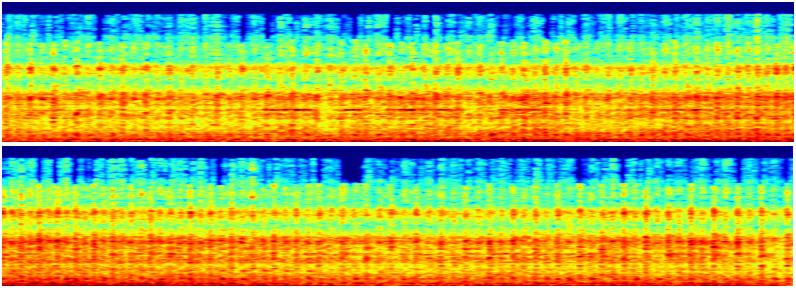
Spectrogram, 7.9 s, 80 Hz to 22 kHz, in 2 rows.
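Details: 1974 Triumph Spitfire with freshly rebuilt Zenith Stromberg CD150 carburetor, just started after firing order corrected: loud, lumpy, hunting idle under hissy top end, won't hold idle; carb needs tweaking and ignition timing still to be set.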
